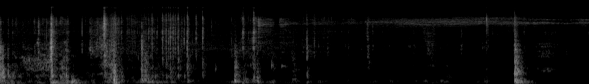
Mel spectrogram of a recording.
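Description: Scattered light clicks and knocks from handling a freshly caught red grouper on a wooden boat deck, with a faint steady high hiss in the second half.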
